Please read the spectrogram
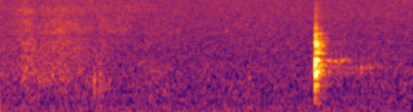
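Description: A single short click of a Go stone set down on a wooden Go board, about one and a half seconds in, over faint room tone.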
